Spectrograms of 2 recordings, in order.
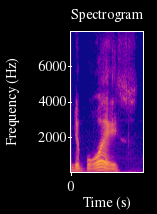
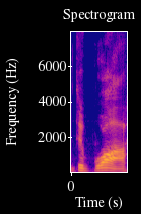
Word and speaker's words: Du Bois: Marky Du Bois. Well, Dubois. I always grew up saying Du Bois, but I think the correct way to say it is Dubois.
